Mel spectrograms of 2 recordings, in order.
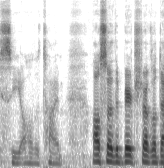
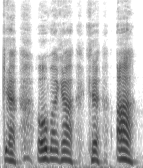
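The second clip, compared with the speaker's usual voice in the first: high, gushing overdone excitement; fake hype reactor; 6 semitones higher, 5 dB louder than usual. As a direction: ham up a reaction-channel gasp. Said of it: "somebody just to sit here and".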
